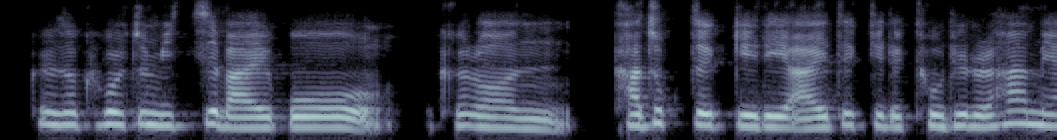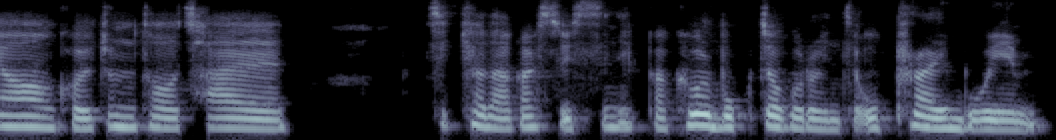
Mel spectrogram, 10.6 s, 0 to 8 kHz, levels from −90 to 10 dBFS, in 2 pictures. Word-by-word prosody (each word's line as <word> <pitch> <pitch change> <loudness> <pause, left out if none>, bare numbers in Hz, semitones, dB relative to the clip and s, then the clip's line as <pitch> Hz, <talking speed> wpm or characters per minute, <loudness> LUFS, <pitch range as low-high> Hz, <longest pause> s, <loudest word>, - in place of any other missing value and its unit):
그래서 225 -2 +1
그걸 220 +1 +1
좀 220 -1 +2
잊지 210 +4 +1
말고 180 +2 +3 0.3
그런 180 -6 -2 0.2
가족들끼리, 205 -3 +3
아이들끼리 190 +2 0
교류를 200 -1 +2
하면 200 -5 0
그걸 170 -2 -3
좀 190 +1 -3
더 180 -3 -4
잘 170 -2 -3 0.7
지켜나갈 190 -4 -4
수 190 - -6
있으니까 175 +1 -8
그걸 210 +4 +4
목적으로 185 -2 -1
인제 155 -1 -8
오프라인 170 0 -1
모임에 155 -2 -1
185 Hz, 320 characters per minute, -23 LUFS, 175-210 Hz, 0.7 s, 그걸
